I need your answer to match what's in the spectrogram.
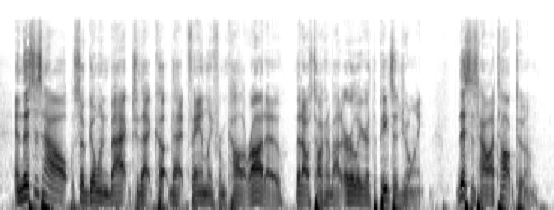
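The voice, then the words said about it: Southern American accent. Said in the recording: “this is my Southern accent ... I didn't try to hide my Southernness”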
